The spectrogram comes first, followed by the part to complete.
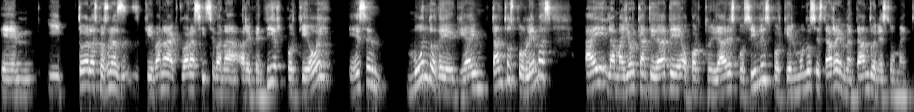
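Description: A man with a German accent speaks at a moderate pace in a high pitch, his intonation lively. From Germany. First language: German (speaking Spanish). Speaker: businessman, crypto investor. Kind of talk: interview. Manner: hesitant, many fillers.

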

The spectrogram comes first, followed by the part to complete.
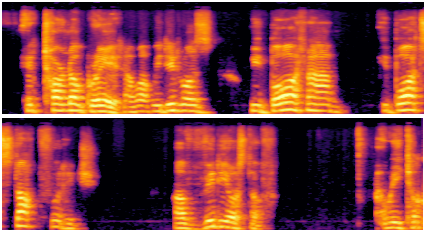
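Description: A man speaks with a Cork accent. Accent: Cork Irish. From Ireland, Cork. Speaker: singer songwriter. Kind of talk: interview.

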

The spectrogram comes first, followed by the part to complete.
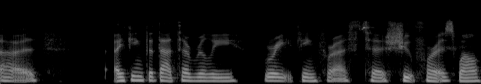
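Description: Over a quiet background, a woman speaks in a monotone at a fairly slow pace, leaving long, frequent pauses, in a dry, close sound with no echo. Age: 50s. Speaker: podcast co-host. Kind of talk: casual chat.

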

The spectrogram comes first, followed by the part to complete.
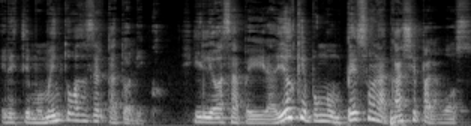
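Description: A man speaks in a somewhat breathy voice with very wide pitch swings. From Uruguay, Rivera (north, Brazil border). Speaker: comedy podcast host. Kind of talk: casual chat.

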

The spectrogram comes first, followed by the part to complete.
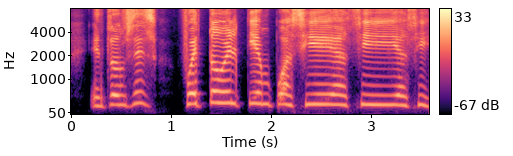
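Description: A woman's high-pitched voice, very slow, with a dark, mellow tone and a dry, close sound with no echo. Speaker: actress. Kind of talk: casual chat.

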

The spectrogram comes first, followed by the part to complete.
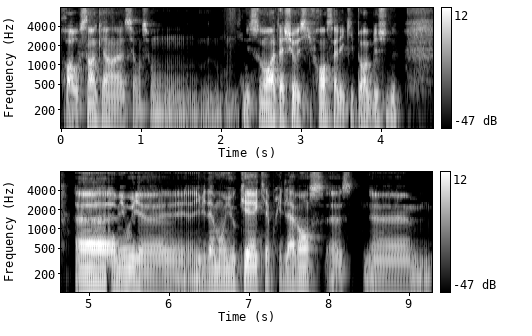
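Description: Keeping a fairly slow pace, a man speaks at medium pitch with fairly even intonation. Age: 30s. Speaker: e-commerce partnerships manager. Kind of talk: casual interview. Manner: halting, repeats words.

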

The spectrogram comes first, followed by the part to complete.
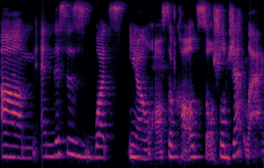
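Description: Fairly high in pitch, a woman talks in an unremarkable speaking voice. She moves at a fairly slow pace with fairly even intonation. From Miami, Florida. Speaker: sports nutritionist. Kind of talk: interview.

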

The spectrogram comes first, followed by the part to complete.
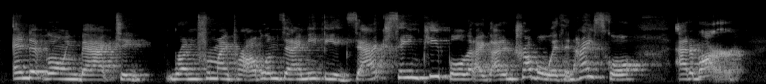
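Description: A woman with an American accent and high pitch speaks at a moderate pace with ordinary pitch variation amid noticeable background noise. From New York. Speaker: addict in recovery, Facebook page creator. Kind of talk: personal story interview.

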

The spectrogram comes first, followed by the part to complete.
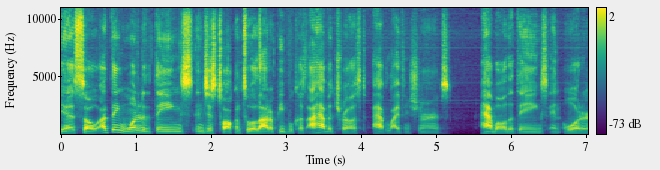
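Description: A man speaks fairly quickly at a medium pitch in a plain, everyday voice. The recording is very clean, with a silent background. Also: ordinary pitch variation. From Detroit, US Midwest. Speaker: podcast host. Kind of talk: interview.

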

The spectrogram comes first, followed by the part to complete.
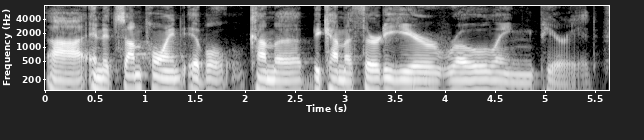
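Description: Talking with an American accent in an ordinary speaking voice, a man keeps a fairly low pitch and fairly even intonation, moving at a fairly slow pace with hardly any pauses on a very clean recording with a silent background. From Texas, San Antonio. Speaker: museum foundation executive. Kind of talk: interview.

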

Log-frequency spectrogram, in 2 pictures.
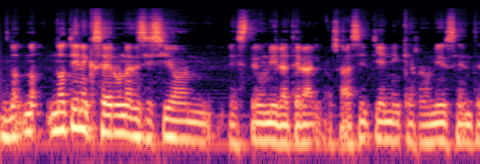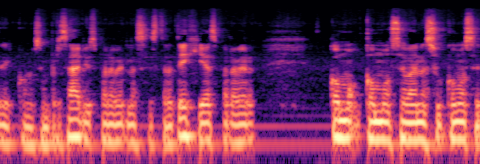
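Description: This man's voice is very deep and low, and somewhat breathy. He speaks at a moderate pace with ordinary pitch variation. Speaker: podcast co-host, business owner. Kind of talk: casual chat.

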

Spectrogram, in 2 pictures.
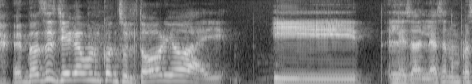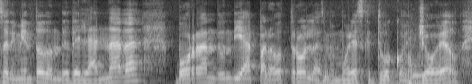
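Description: A man with a Mexican accent, fairly high in pitch, lively in intonation, at a moderate pace, over noticeable background noise. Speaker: podcast host. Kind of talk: casual chat.

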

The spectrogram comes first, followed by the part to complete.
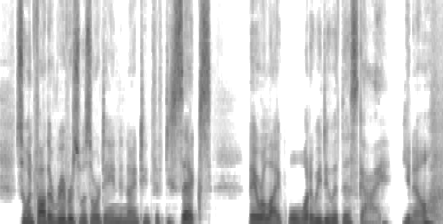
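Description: A woman speaks at a very fast pace and a fairly low pitch with fairly even intonation, in a dry, close sound with no echo on a very clean recording with a silent background. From US Midwest, Cincinnati area. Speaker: liturgist and musician, podcast co-host. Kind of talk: casual interview.

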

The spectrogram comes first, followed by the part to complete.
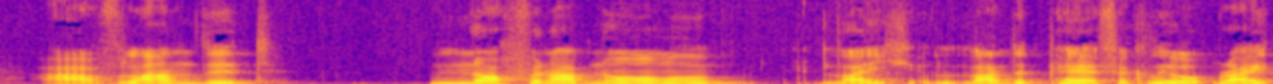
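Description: A Liverpool accent with ordinary pitch variation, on a very clean recording with a silent background. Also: man. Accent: Liverpool Scouse. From Liverpool, England. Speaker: injured BMX or skate rider. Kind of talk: casual chat. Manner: rambling, storyteller.

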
